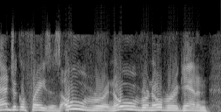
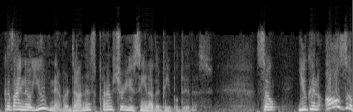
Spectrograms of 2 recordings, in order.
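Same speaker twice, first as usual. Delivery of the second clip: normal talking voice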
